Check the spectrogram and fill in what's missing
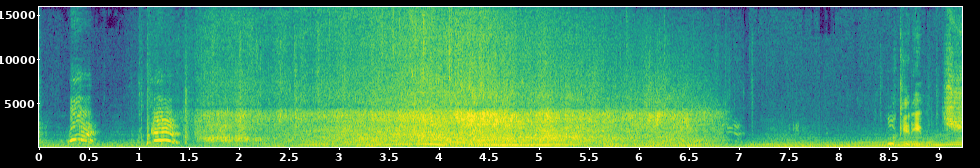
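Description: A Range Rover Sport SV and a Lamborghini Urus Performante launch side by side in a drag race, engines surging into a loud rising roar with tire noise, then easing off as voices talk over it.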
